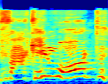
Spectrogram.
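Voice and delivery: very high, loud squawk; shrill disbelieving granny squawk; old British grandmother. Retold or imitated. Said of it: "He said".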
